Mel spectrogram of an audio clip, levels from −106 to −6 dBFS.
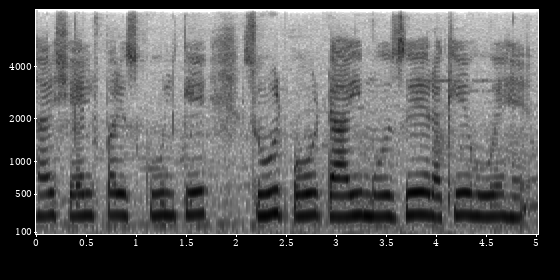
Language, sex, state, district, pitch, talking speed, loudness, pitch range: Hindi, female, Chhattisgarh, Bilaspur, 255 Hz, 145 wpm, -14 LUFS, 245-260 Hz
